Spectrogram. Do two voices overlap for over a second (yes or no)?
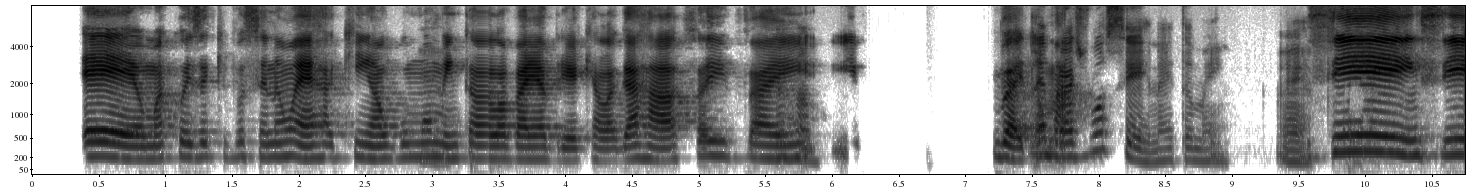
no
